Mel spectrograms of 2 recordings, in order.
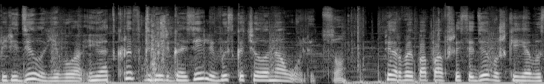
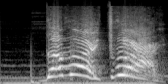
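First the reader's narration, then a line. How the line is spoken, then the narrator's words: Young man yelling. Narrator (Russian): завопил парень в белой куртке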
